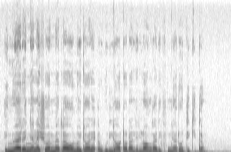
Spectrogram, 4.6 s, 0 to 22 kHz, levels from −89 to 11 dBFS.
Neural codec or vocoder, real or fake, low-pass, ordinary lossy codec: none; real; none; none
